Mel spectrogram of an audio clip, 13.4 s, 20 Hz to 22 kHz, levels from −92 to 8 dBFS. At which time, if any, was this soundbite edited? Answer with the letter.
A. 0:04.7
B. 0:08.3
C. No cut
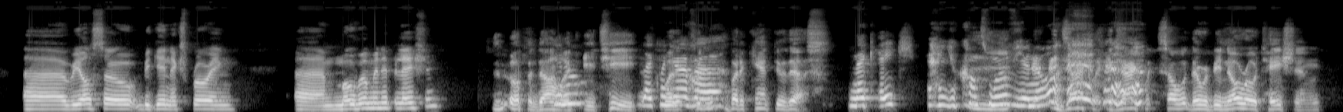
A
